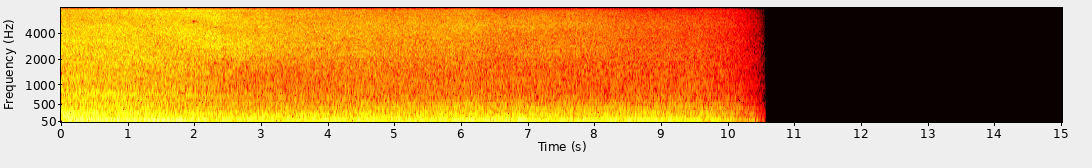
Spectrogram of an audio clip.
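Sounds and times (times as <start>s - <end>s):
water jets hissing: 0.0s - 6.6s
train wagons rumbling: 0.0s - 10.4s.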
